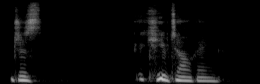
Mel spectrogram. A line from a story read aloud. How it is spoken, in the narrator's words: he said softly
